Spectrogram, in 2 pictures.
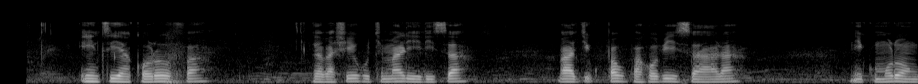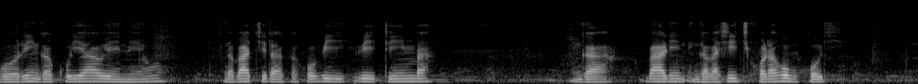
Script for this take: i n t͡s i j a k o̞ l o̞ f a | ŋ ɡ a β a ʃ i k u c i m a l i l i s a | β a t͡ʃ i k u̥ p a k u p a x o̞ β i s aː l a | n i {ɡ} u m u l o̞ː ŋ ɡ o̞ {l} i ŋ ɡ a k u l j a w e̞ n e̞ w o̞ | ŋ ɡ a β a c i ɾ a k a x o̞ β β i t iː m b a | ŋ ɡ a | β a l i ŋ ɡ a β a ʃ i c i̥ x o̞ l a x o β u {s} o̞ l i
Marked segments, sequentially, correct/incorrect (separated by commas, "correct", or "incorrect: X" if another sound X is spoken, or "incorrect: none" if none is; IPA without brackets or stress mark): incorrect: k, incorrect: ɾ, incorrect: x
